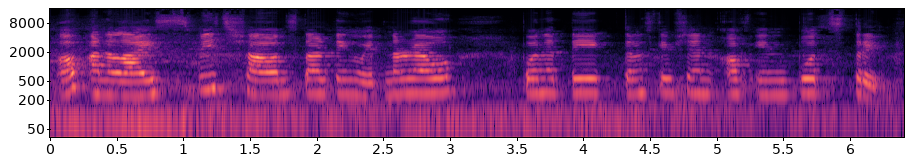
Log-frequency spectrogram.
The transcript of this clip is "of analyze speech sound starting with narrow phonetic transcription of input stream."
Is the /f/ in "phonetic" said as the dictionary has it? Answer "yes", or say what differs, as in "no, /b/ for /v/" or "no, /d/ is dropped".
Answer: no, /p/ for /f/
